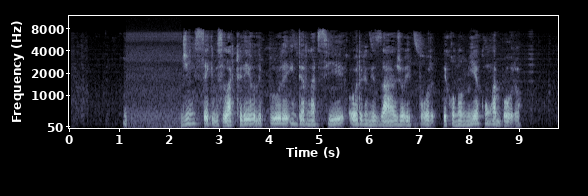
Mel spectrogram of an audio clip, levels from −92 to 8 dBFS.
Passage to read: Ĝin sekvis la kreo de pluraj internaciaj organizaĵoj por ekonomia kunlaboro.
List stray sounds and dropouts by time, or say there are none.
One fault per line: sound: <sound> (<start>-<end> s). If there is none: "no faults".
no faults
